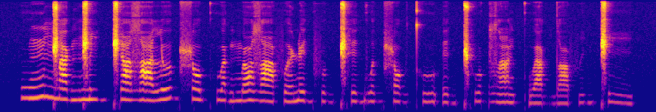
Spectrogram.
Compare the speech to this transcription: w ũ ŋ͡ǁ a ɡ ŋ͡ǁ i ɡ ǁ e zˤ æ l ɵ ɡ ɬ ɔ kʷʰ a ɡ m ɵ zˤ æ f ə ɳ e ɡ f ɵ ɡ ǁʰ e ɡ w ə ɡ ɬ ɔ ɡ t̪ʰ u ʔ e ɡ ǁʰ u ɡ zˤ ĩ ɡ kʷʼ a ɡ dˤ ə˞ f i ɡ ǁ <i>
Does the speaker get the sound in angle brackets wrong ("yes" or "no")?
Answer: no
